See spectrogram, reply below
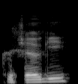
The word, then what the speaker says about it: Khashoggi: So in 2018, there was a journalist, a U.S.-based journalist of Saudi descent named Jamal, I'm going to butcher the last name, but Khashoggi, I believe was his last name. – Khashoggi. – Yes, thank you.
